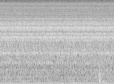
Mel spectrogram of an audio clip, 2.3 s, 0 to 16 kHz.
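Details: 2000 BMW E36 318ti Compact at first start after a swap to an M52tuB28 2.8 Double Vanos inline-six. Steady, even idle with a smooth hiss, no knocks, misses or ticks. Normal idle.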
